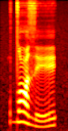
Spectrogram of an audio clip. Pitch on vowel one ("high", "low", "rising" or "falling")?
falling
